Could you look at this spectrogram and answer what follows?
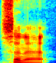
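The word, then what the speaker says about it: Cenat: How do you pronounce his last name? Sinat.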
